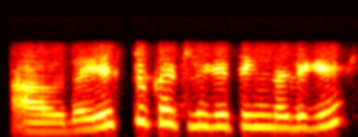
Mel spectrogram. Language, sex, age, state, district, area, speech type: Kannada, female, 30-45, Karnataka, Dakshina Kannada, rural, conversation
